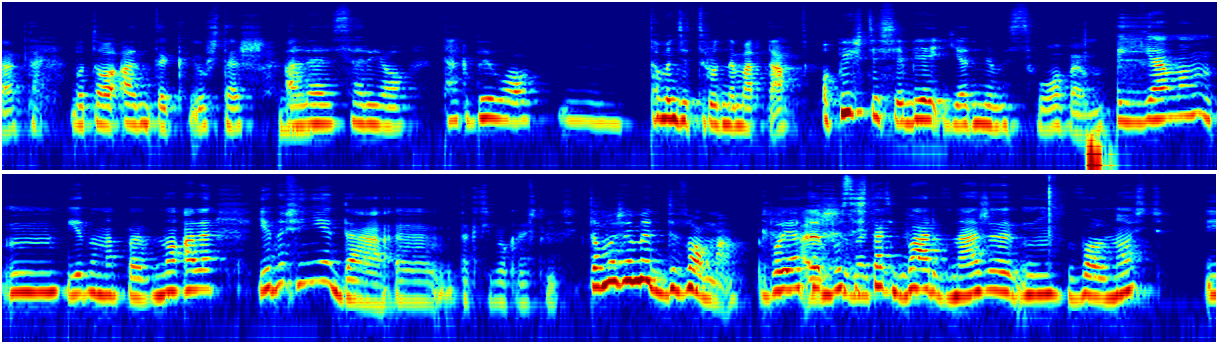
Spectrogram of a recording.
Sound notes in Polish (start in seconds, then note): none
